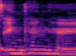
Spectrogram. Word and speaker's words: Nkunku: If no, it's you're saying it right. It is Nkunku, yeah.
